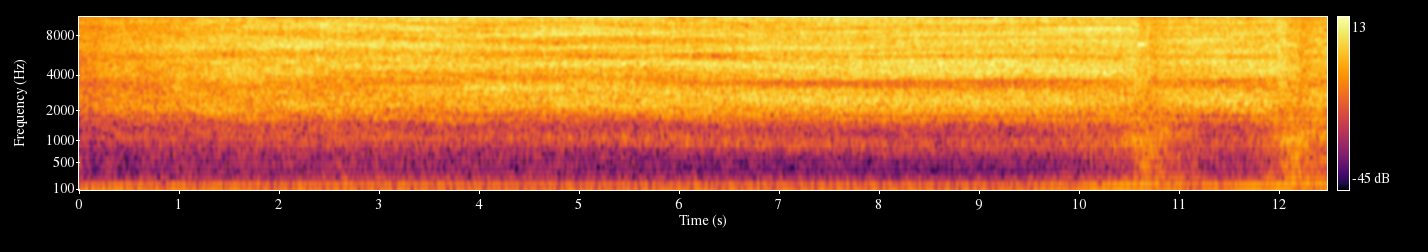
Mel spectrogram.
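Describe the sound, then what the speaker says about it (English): A car's small-block Chevy 400 engine with EFI rumbles steadily at idle, then revs up twice near the end, the exhaust roaring loud and close. "I gotta give you a clip of the exhaust though."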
